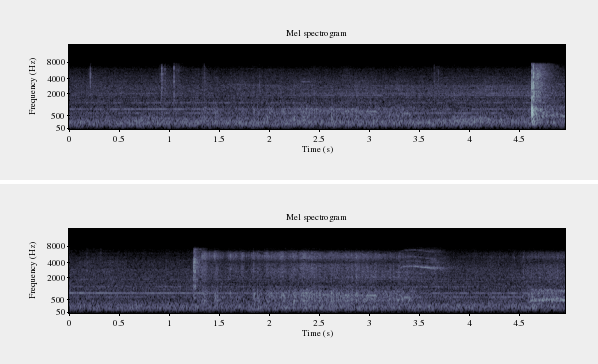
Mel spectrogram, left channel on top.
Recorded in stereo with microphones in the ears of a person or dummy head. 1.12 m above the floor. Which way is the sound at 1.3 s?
85° right.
